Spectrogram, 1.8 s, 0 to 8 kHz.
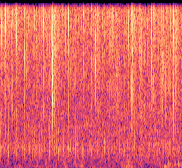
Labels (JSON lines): {"label": "biophony, rattle", "recorder": "SoundTrap 500"}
